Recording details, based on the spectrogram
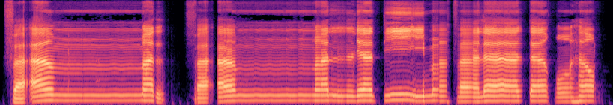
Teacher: mim bertasydid ini harus lebih dipanjangkan, ya. Karena di sini termasuk gunnah yang sempurna. Ya, gunnah yang kamilah.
